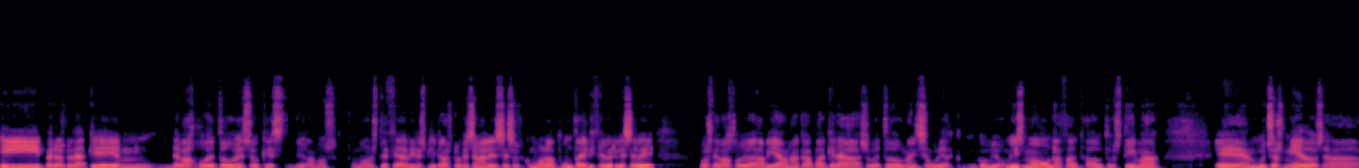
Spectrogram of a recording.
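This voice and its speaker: With fairly even intonation, a man talks very fast in a fairly low voice. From Spain, Burgos. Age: 20s. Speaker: author and mental health activist. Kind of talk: interview testimony. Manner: hesitant, many fillers and repetitions.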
